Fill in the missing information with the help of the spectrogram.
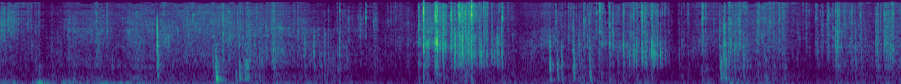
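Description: Thin, brittle slices and flakes of dry white soap are crushed and rubbed between the palms and fingers. The result is a continuous bright, dry crunching and crinkling with short crackles, peaking in a louder burst of crumbling about halfway through before settling back into softer rubbing.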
